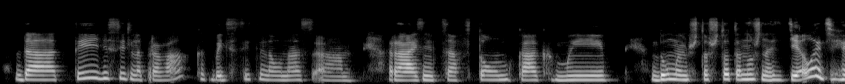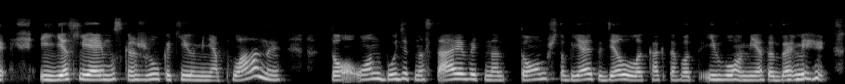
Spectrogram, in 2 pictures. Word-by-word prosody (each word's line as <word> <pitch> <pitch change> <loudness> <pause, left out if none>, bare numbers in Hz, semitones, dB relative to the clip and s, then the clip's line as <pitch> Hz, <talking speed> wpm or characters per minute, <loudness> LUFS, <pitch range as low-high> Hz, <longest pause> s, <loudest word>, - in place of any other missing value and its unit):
Да, 215 -1 +2
ты 285 +2 0
действительно 270 -5 -3
права. 200 - -6
Как 240 -3 -11
бы 210 -3 -2
действительно 225 +2 -8
у - - -6
нас, 205 +1 -7
а, 185 -2 -9 0.3
разница 195 0 0
в - - -22
том, 210 0 -3
как 200 -1 -2
мы 205 0 0 0.4
думаем, 220 +1 +4
что 220 - -3
что-то 235 0 +2
нужно 230 -3 +2
сделать. 220 - +3
И 225 -2 0 0.4
если 230 +4 +5
я 215 -1 +9
ему 220 +2 +1
скажу, 225 0 -1
какие 215 -2 0
у 205 - +1
меня 195 -2 -2
планы, 215 - 0 0.4
то 200 0 0
он 240 +3 0
будет 240 +3 0
настаивать 235 +2 +2
на 200 -1 -4
том, 230 +5 -1
чтобы 210 -6 -7
я 215 +3 +3
это 245 -5 -2
делала 205 -1 +2
как-то 205 0 -7
вот 190 -1 -6
его 215 0 +1
методами. 205 +6 +1
210 Hz, 155 wpm, -19 LUFS, 200-235 Hz, 0.4 s, я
